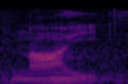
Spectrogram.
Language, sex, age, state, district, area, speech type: Tamil, male, 18-30, Tamil Nadu, Ariyalur, rural, read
